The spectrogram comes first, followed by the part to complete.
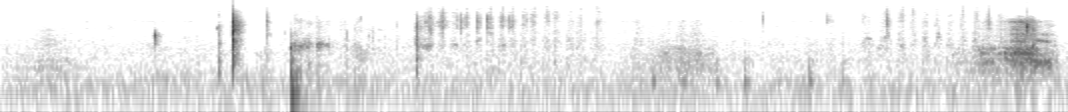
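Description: A Distress Crayon scraped on its side across cardstock: intermittent bursts of dry, scratchy strokes with a few light taps, the busiest run about three seconds in.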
